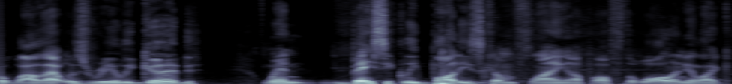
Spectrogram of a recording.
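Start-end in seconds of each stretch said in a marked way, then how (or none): none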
